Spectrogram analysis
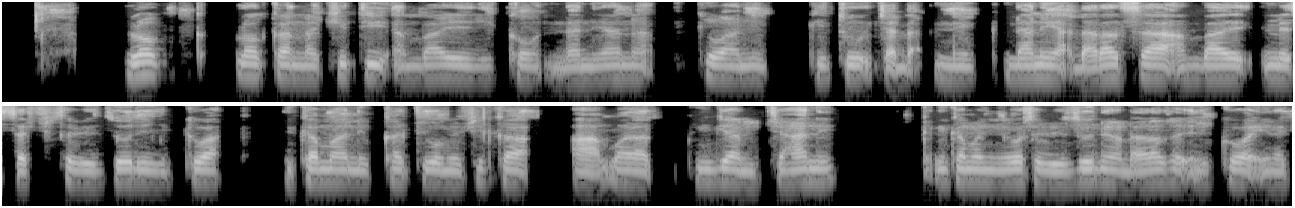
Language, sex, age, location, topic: Swahili, male, 18-24, Wajir, education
